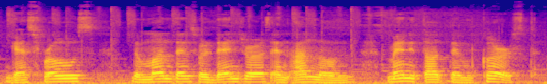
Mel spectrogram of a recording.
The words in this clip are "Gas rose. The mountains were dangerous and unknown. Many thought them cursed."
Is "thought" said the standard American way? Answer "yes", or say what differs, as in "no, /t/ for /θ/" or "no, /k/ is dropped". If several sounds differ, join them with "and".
no, /t/ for /θ/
